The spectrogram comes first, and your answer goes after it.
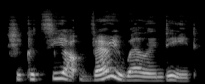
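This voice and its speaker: Give me a woman narrating a children's storybook with a mid-pitched voice. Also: lively intonation, moderate pace, husky. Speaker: audiobook reader.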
